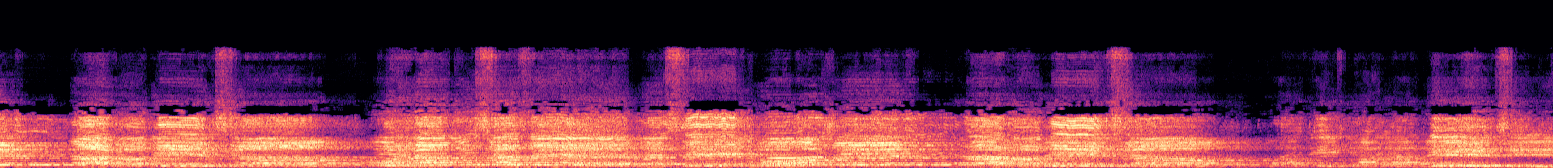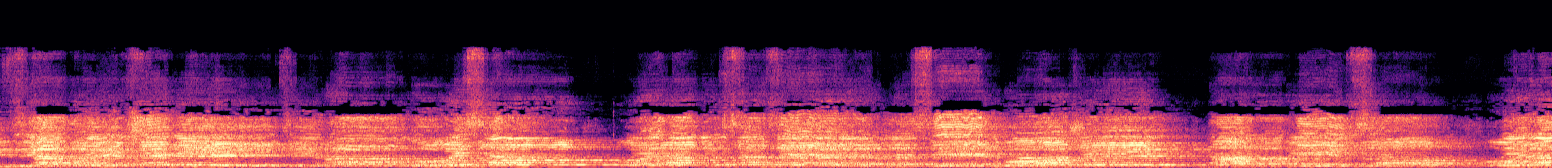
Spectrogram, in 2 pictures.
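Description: Small mixed vocal ensemble, mostly women with two men, singing a Ukrainian Christmas carol (koliadka) a cappella, in long phrases with short breaks between them.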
